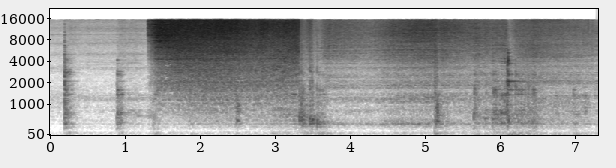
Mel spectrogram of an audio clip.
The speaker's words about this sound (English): So, well, I am going to steam it a bit. Oh, he's back on the steam.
